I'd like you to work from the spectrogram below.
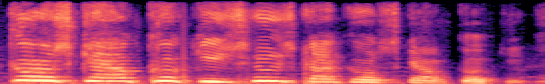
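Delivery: loud, high excited call. Real, not acted. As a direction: call it out eagerly to the whole party. Calls out, thrilled by named strain.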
